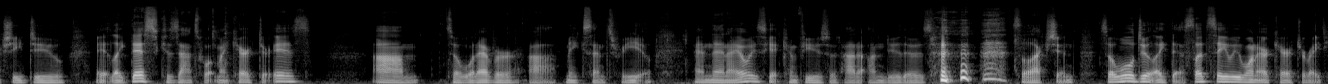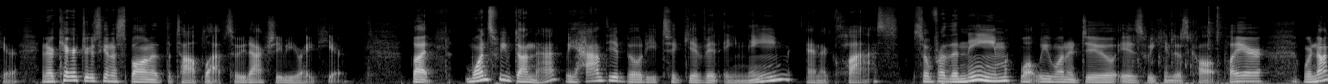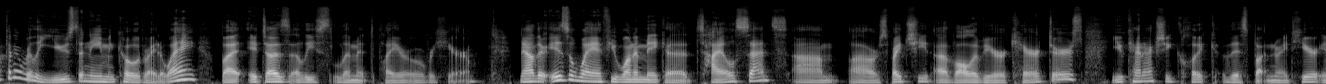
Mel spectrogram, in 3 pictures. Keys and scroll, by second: 2.5 BackSpace, 7.0 ctrl+z, 10.3 ctrl+z, 24.5-25.9 typing.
